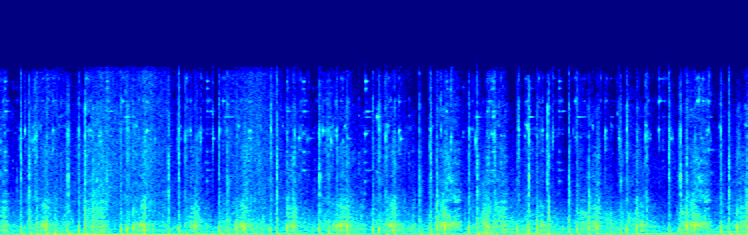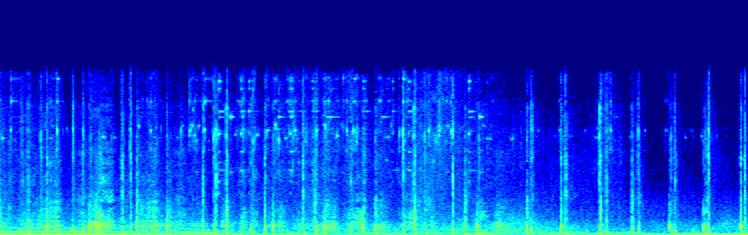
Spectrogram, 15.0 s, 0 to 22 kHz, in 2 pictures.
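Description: A horse gallops in The Witcher 3 video game, steady rapid clip-clop hoofbeats running the whole time under game music, with faint speech in the background.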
